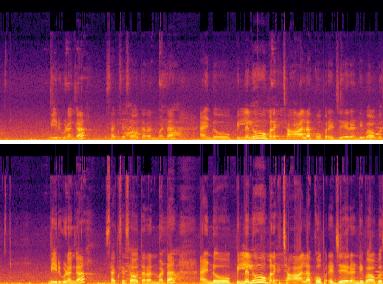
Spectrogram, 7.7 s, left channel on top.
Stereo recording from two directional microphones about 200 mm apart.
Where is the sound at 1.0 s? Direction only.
45° right (ahead or behind).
